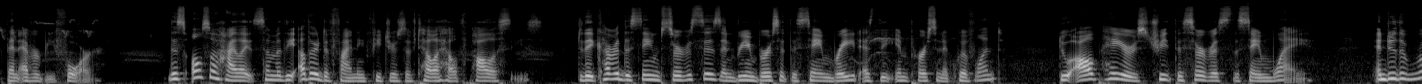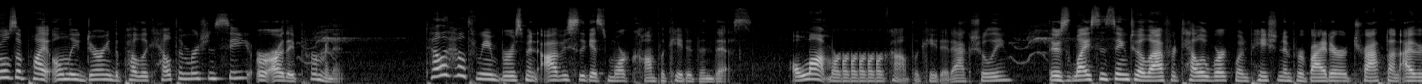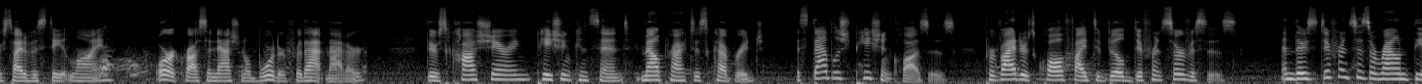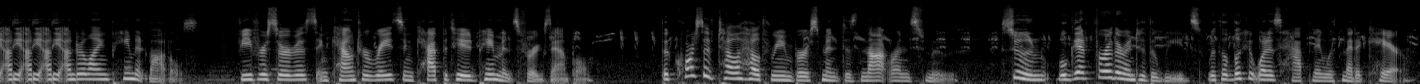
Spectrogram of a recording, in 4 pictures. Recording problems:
animal sounds; faint; throughout; 25 dB below the speech
audio stuttering; at 23 s and at 43 s

